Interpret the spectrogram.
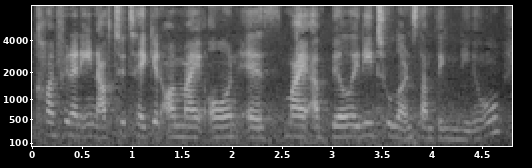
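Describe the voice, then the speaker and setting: A woman speaks with a non-native accent. Noticeable background noise can be heard behind her. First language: not English. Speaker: beauty brand founder, former beauty influencer. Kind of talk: podcast interview.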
